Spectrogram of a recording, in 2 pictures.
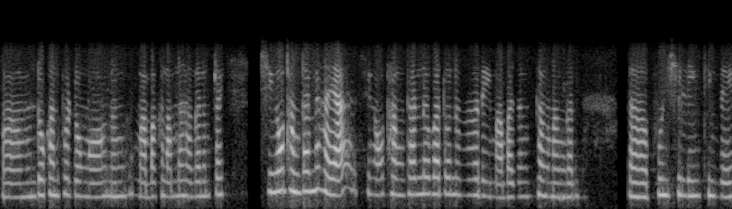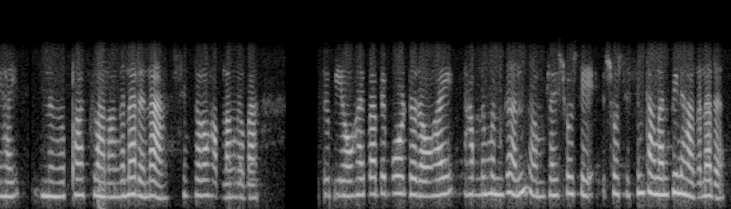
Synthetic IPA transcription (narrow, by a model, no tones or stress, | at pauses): dɔkʰanpʰɯɾdɔŋɔnaŋmabakʰalamnɯɦaɡɯnɯmpʰɾaj | siŋawtʰaŋtʰaɾnɯɦajasiŋawtʰaŋtʰaɾnɯbadɔnɯŋɯɾɯjmabazɯŋtʰaŋnaŋɡɯn | pʰunsiliŋtʰiŋzajɦaj | nɯŋɯpʰaslanaŋɡɯnaɾɯnasiŋsʰawɾawɦap̚laŋnɯba | dɯbiawɦajbabebɔɾdɯɾawɦajɦap̚nɯmɯnɡɯnmpʰɾajsɔsesɔsesiŋtʰaŋnanpʰɯjnɯɦaɡɯnaɾɯ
